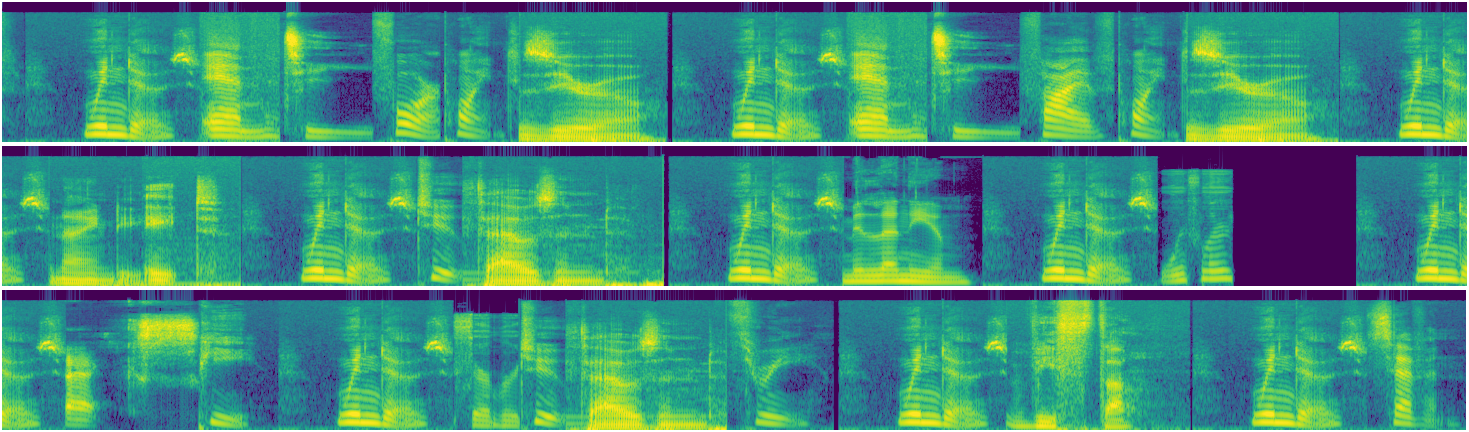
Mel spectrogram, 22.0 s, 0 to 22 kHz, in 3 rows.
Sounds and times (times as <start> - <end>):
Speech synthesizer: 0.4 - 10.4, 11.0 - 13.5, 14.4 - 21.9.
